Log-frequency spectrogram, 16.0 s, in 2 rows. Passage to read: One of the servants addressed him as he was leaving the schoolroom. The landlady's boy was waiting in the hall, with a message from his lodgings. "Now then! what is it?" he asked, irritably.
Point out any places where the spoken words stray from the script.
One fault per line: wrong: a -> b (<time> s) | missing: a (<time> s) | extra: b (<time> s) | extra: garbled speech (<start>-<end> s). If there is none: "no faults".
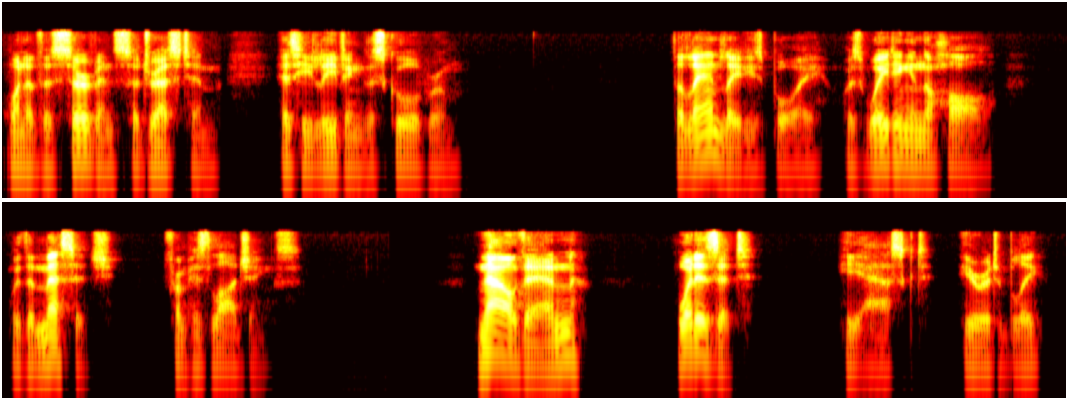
missing: was (2.3 s)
